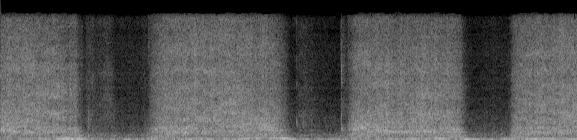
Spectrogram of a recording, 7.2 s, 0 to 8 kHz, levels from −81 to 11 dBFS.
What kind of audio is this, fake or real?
fake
